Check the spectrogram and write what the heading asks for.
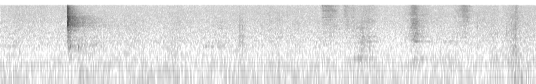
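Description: Near silence: room tone, with one sharp click about half a second in and a few faint ticks later.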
